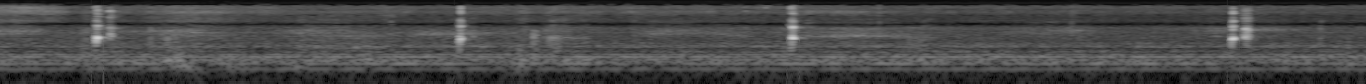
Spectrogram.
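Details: Four short, sharp hiccup sounds at irregular intervals over a steady low background hum: hiccups.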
